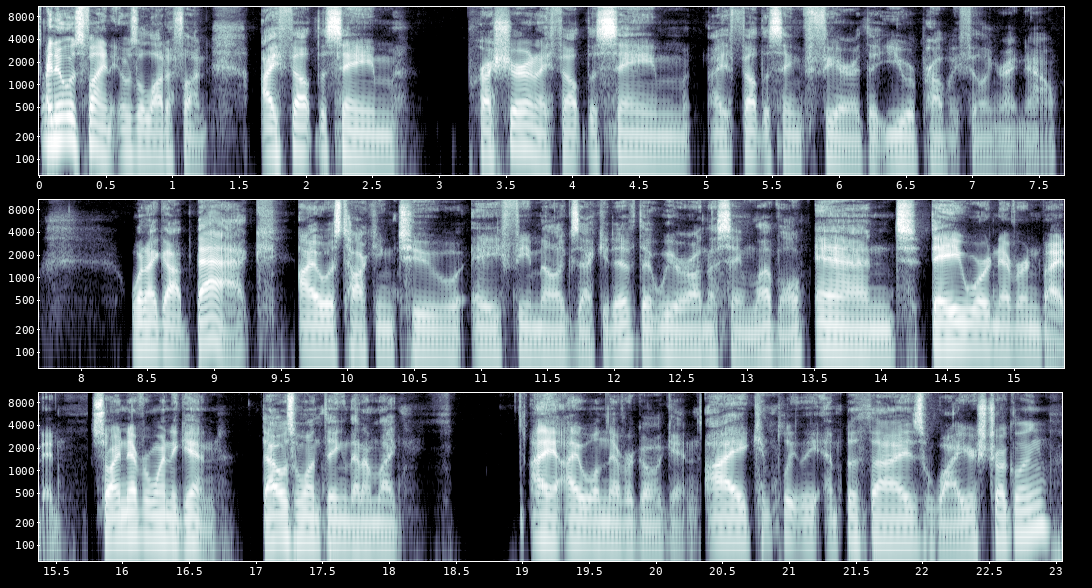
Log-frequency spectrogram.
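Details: Stuttering with word and phrase repetitions in an adult man who stuttered from childhood and had speech therapy until junior high; he still stutters when fast, nervous or excited and has residual R difficulty.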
